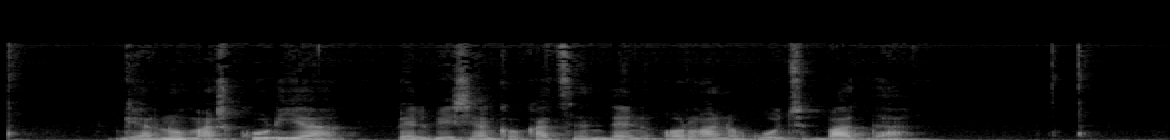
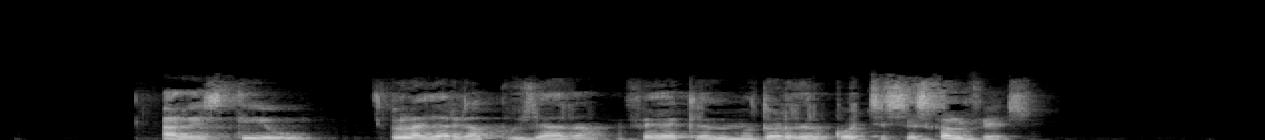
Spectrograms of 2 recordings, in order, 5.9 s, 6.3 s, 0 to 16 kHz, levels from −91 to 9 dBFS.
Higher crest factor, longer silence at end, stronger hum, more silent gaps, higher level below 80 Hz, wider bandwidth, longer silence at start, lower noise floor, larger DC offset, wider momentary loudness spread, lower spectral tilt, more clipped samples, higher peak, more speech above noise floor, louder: about the same, 20 dB vs 18 dB; second, 0.45 s vs 1.2 s; neither; neither; first, -44 dBFS vs -58 dBFS; first, 11.5 kHz vs 7.4 kHz; second, 0.05 s vs 0.8 s; second, -67 dBFS vs under -90 dBFS; neither; about the same, 9 LU vs 9 LU; first, -7.5 dB/octave vs -6 dB/octave; neither; second, -14 dBFS vs -2 dBFS; second, 35 dB vs over 72 dB; second, -34 LUFS vs -19 LUFS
